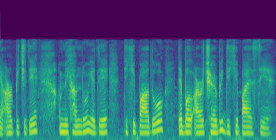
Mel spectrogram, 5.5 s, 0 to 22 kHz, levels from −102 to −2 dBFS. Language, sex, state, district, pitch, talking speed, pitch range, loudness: Nagamese, female, Nagaland, Dimapur, 155 Hz, 185 wpm, 145-165 Hz, -17 LUFS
